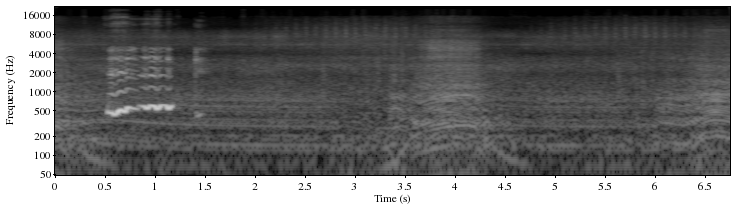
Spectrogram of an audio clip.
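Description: A car in PUBG Mobile driving into a school building, its engine droning under a brief burst of high-pitched game sound, then a swelling motor rumble that rises and fades, with no one talking.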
